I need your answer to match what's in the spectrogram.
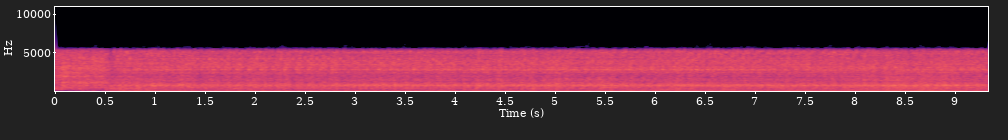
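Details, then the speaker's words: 1973 VW engine, diesel fuel in it, alternator loose and not strapped: steady even idle with smooth fast pulse, no knocks or rattles after sitting a minute; normal idle. "crank it up again and see what we think after it's set for a [Applause] minute actually sound pretty good to me"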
